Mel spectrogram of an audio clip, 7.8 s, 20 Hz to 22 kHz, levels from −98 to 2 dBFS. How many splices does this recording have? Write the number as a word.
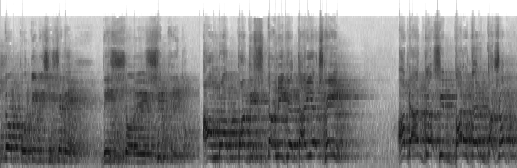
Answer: one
